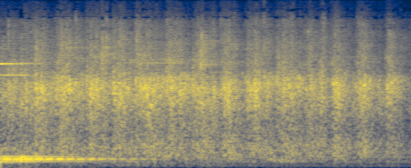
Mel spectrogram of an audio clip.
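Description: An audience applauds in a church or radio gathering, a steady patter of many hands clapping at moderate loudness, sustained throughout without speech.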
